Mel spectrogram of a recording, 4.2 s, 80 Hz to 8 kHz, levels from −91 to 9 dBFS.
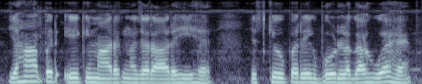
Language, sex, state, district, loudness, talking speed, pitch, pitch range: Hindi, male, Uttar Pradesh, Lucknow, -13 LUFS, 210 wpm, 145 Hz, 140-155 Hz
